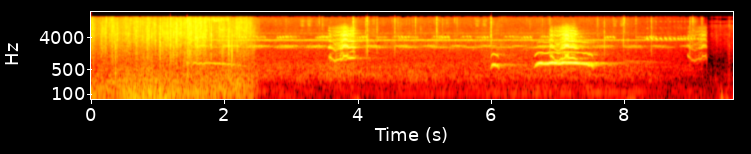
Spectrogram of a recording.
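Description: Campfire crackling for the first two and a half seconds, then a night-time nature soundscape: insects chirping steadily in high pulses, with two louder animal calls about four and seven seconds in. It all cuts off suddenly just before the end.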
